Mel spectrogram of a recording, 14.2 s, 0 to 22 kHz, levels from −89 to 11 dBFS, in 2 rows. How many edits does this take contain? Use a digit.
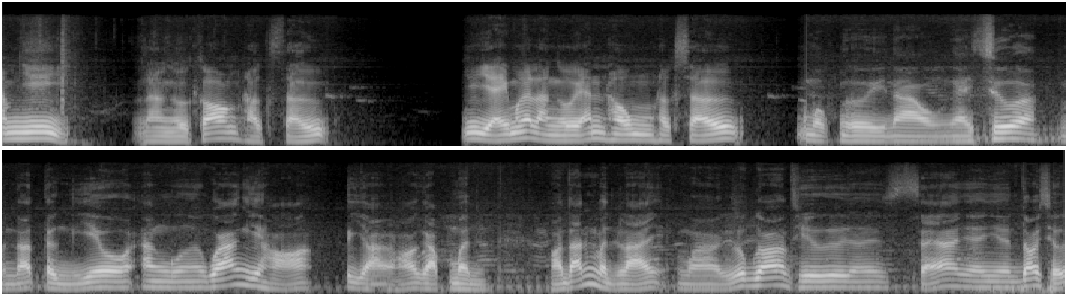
1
